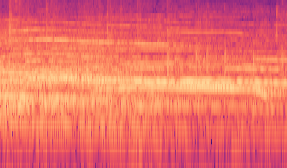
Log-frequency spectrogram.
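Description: A singer holding one long high note, drifting slowly lower in pitch, as a song ends, with a crowd cheering underneath.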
